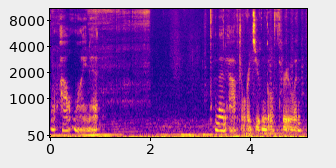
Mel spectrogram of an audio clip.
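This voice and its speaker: A woman teaching a drawing lesson to preschool children, guiding them gently and patiently, step by step. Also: a bass voice, wildly swooping pitch, a little slow, creaky, a little hiss or hum.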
